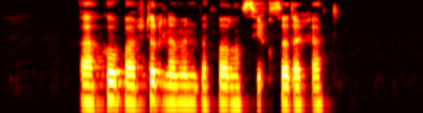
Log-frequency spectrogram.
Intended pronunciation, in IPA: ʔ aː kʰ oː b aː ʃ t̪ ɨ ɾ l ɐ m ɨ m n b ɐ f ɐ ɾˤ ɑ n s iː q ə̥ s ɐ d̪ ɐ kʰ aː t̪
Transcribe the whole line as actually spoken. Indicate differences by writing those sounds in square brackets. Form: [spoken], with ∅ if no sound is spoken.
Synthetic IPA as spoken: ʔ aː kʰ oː b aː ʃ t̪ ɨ ɾ l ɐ m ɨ [∅] n b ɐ f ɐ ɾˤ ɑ n s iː q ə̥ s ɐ d̪ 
